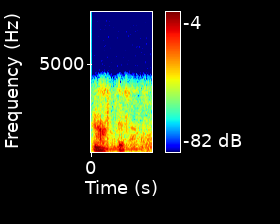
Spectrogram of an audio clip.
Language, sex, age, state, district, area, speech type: Hindi, male, 60+, Uttar Pradesh, Pratapgarh, rural, conversation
